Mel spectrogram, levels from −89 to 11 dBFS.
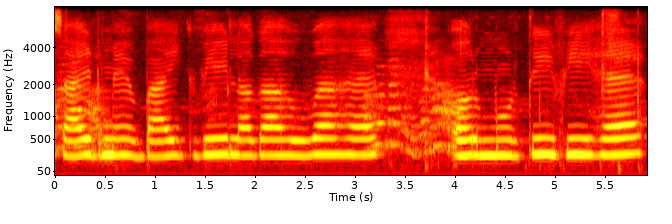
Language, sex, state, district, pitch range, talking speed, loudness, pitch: Hindi, female, Jharkhand, Palamu, 245-260 Hz, 110 wpm, -16 LUFS, 255 Hz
